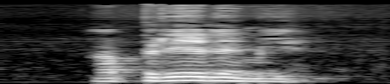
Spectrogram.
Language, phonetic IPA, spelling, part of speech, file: Russian, [ɐˈprʲelʲəmʲɪ], апрелями, noun, LL-Q7737 (rus)-апрелями.wav
- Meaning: instrumental plural of апре́ль (aprélʹ)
